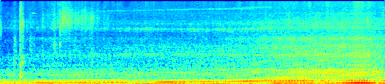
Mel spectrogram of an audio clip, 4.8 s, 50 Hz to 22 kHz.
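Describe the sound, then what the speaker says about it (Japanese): A 3000cc turbocharged Zil 520 camper van pulls hard away from a stop on a slight uphill, its engine drone steady and loud, swelling toward the end, with no talk over it. "次ちょっと強めに踏んで法定速度までの加速をリアルタイムで測ってみます"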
